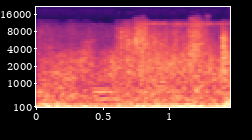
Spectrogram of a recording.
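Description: Deep, rumbling booms of Napoleonic-era artillery in a battle in the game Napoleon Total War, a dense, continuous low roar with no distinct separate blasts.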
